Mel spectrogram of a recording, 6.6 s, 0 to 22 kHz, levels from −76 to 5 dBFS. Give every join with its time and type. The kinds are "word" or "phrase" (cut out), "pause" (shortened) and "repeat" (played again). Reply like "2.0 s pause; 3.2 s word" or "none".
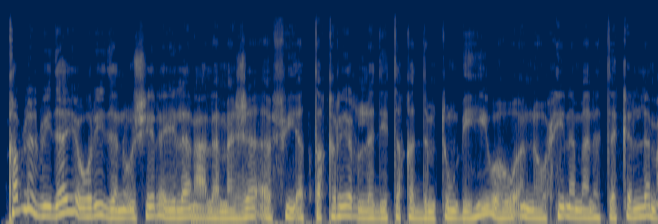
1.9 s phrase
